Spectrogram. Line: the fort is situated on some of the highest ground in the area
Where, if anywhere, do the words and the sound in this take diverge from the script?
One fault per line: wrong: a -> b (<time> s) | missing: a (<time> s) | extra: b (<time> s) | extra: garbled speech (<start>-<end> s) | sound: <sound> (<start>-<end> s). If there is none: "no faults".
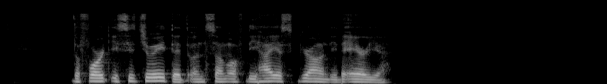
no faults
